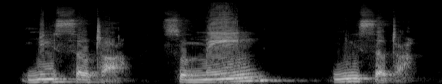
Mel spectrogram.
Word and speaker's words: Minnesota: Lane pain Main Sota second syllable is stressed Minnesota so Main misota pronounce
